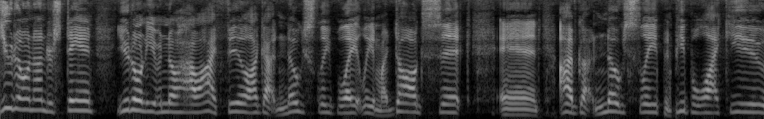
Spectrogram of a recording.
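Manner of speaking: put-on furious yelling, high-pitched and angry. Retelling a woman's reply after he told her how to talk to people, retelling someone yelling. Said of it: "And she started yelling at me".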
